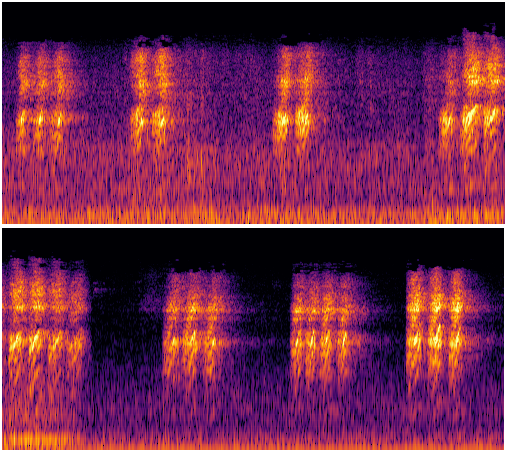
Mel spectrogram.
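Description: Small pet birds chirping in short bursts of rapid, scratchy notes, about seven bursts with brief pauses between them, the longest lasting about a second and a half near the middle.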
